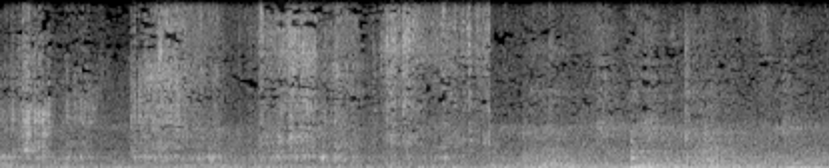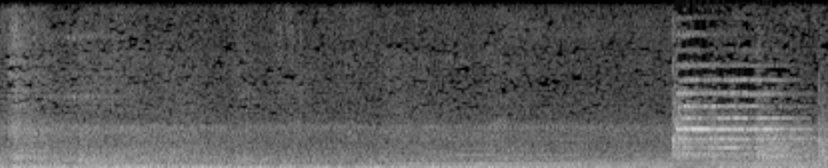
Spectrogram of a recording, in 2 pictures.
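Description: Stiff broom sweeping a gritty concrete floor in quick scraping strokes for the first few seconds, over steady factory machinery noise. A steady hum comes in later, and a sharp metallic clang rings out near the end.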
